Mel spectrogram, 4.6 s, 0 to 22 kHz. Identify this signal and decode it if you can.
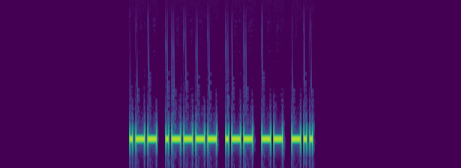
Morse code, heard as a keyed tone, about 40 wpm, 700 Hz. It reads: W1WMD
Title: USA Call Signs - 5 Characters - Repeated 3x - 40wpm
